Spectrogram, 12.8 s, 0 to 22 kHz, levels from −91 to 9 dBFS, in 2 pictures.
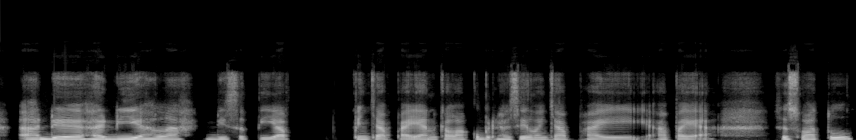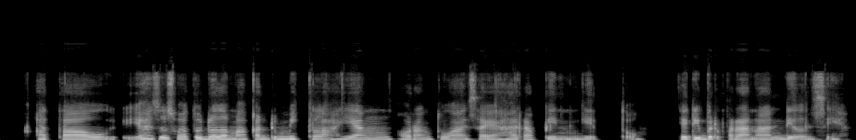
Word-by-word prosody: ada 205 -1 +6 0.2
hadiahlah, 195 +1 +4 0.2
di 180 0 -3
setiap 185 -1 -1 0.5
pencapaian 170 -2 +1
kalau 165 -1 0
aku 180 - -3
berhasil 175 0 0
mencapai 155 0 -2
apa 170 0 -3
ya, - - -1 0.5
sesuatu 210 +4 +2 0.3
atau, 180 0 0
ya 240 0 -1
sesuatu 225 -2 +1
dalam 185 +1 +4
akademiklah, 190 -2 -1
yang 170 0 -2
orang 170 0 -3
tua 160 0 -3
saya - - -2
harapin, 165 +1 -4
gitu. 220 - -10 0.3
Jadi 180 +4 +5
berperan 155 -4 +1
andil 160 +1 -2
sih. 180 +3 -8
180 Hz, 125 wpm, -24 LUFS, 165-195 Hz, 0.5 s, ada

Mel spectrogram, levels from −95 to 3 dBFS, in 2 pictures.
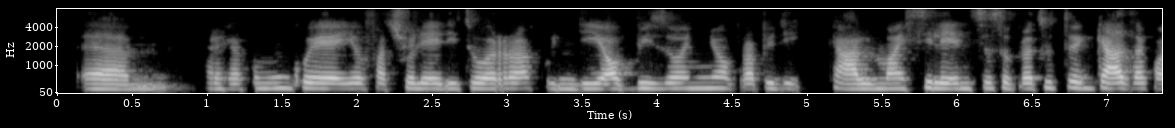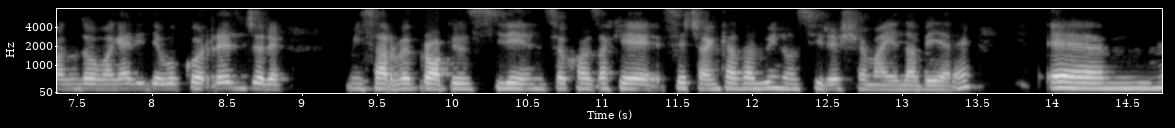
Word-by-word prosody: ehm 165 - -1
perché 180 -2 -8
comunque 190 0 0
io 185 0 -2
faccio 185 +1 -5
l'editor, 185 +1 0
quindi 175 +1 -4
ho 175 0 +3
bisogno 190 +1 -2
proprio 180 +2 -3
di 180 0 -10 0.2
calma 175 +1 +1
e - - -3
silenzio, 185 0 -1
soprattutto 190 +2 -4
in 195 -2 -1
casa 190 +1 +4
quando 175 0 -2
magari 175 +2 -2
devo 180 0 -2
correggere, 190 -2 0 0.3
mi 180 -1 -11
serve 180 0 +2
proprio 185 0 +4
il 180 - -4
silenzio, 180 0 -1
cosa 180 0 -2
che 180 -2 +2
se 195 - -2
c'è 185 -3 -2
in 170 - -4
casa 185 +1 +1
lui 190 +2 -1
non 185 -2 -2
si 180 +2 -7
riesce 170 0 -3
mai 155 -1 -3
ad 150 - -6
avere. 155 +7 -1 0.5
Ehm 190 -2 +5
185 Hz, 165 wpm, -24 LUFS, 175-190 Hz, 0.5 s, Ehm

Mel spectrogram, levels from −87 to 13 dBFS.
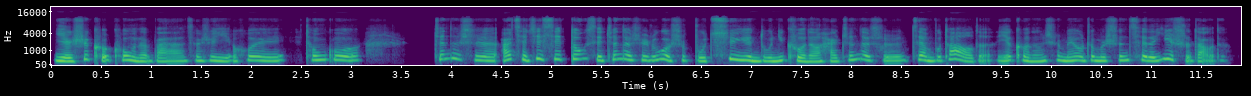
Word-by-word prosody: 也 215 -3 +6
是 315 +10 -3
可 - - +1
控 260 -2 +2
的 200 -1 +2
吧， 215 +2 -3
就 230 +1 -3
是 230 +1 -1
也 215 +1 0
会， 240 +1 0 0.2
通 275 +1 +1
过 265 -3 +1 0.7
真 320 - -4
的 365 -3 -2
是 250 -6 -1
而 270 - +2
且 295 -2 -1
这 340 +8 +1
些 310 +1 -3
东 330 +2 -2
西 250 -8 0
真 305 +7 -5
的 295 -4 0
是， 265 -1 -3
如 255 +4 -1
果 285 -5 +3
是 250 +2 -5
不 210 -3 -1
去 290 - +1
印 230 -4 +5
度， 205 0 +1
你 210 +3 +4
可 220 -5 +1
能 185 +1 +1
还 200 0 -2
真 275 +8 -3
的 275 -4 +1
是 115 - -4
见 280 -6 +2
不 235 +2 -1
到 290 -7 +2
的， - - -6
也 230 +2 -1
可 240 -3 0
能 195 +3 +1
是 255 +3 -6
没 225 -1 +3
有 245 -1 +1
这 245 +2 -1
么 225 0 +4
深 255 +3 -2
切 255 -2 +1
地 220 - +5
意 330 +7 +2
识 295 - -4
到 210 - -3
的。 245 0 -17
245 Hz, 285 characters per minute, -19 LUFS, 220-275 Hz, 0.7 s, 也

